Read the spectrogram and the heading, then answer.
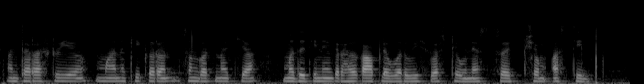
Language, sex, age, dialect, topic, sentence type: Marathi, male, 25-30, Standard Marathi, banking, statement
